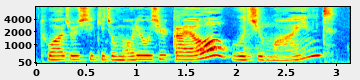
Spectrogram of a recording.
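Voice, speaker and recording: A woman teaching an English lesson, repeating example sentences slowly and clearly. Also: medium pitch, very animated. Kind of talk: language lesson.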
